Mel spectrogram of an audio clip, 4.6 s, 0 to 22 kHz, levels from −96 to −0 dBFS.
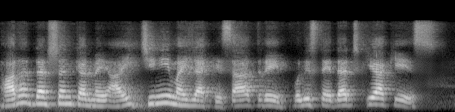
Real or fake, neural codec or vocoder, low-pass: fake; codec, 24 kHz, 0.5 kbps, DualCodec; 10.8 kHz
